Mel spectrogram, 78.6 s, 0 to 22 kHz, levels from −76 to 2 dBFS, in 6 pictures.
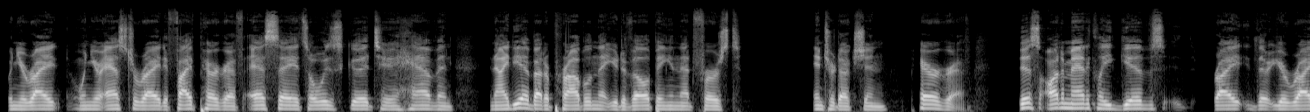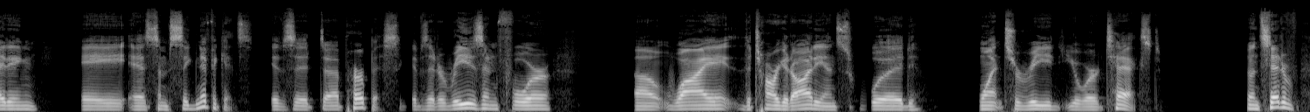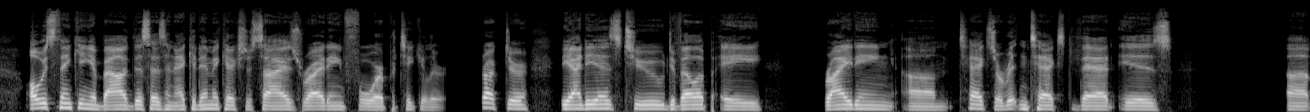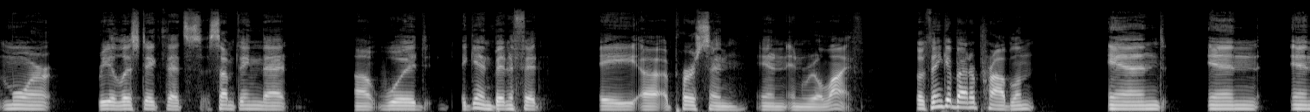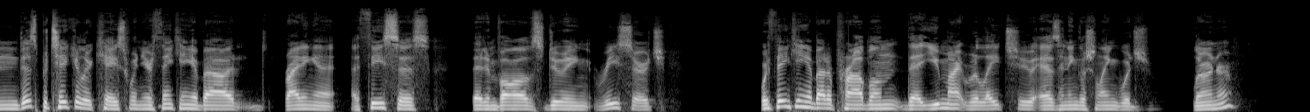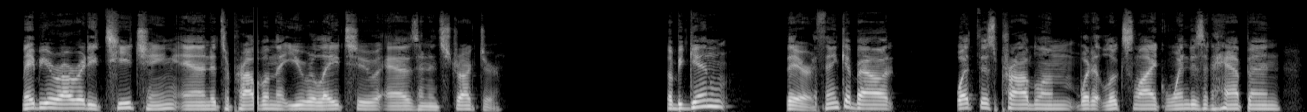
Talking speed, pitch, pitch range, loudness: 135 wpm, 125 Hz, 115-135 Hz, -17 LUFS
